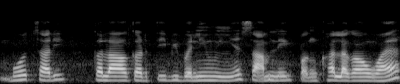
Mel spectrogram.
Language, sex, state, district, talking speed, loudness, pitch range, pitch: Hindi, female, Uttar Pradesh, Muzaffarnagar, 195 wpm, -19 LUFS, 185-200 Hz, 190 Hz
